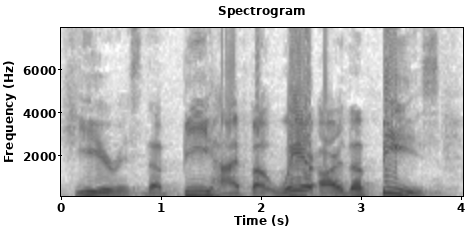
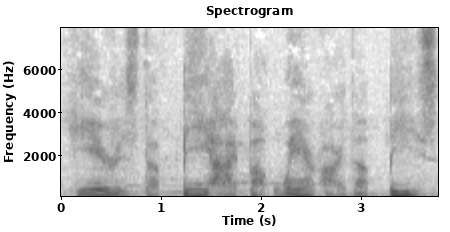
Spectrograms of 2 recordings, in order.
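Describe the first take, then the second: First: It is said at normal loudness. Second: It is said very quietly.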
